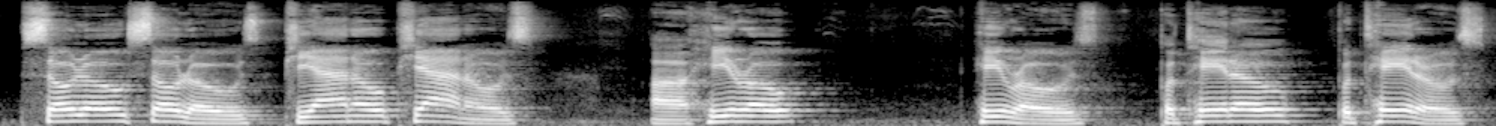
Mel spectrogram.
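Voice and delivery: held singular, then plural falling onto a z; slow English word pairs for learners to copy; model pronunciation. Shown as a demonstration. Teacher drills plurals for French learners, demonstrative pronunciation. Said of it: "j'insiste beaucoup sur la prononciation".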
